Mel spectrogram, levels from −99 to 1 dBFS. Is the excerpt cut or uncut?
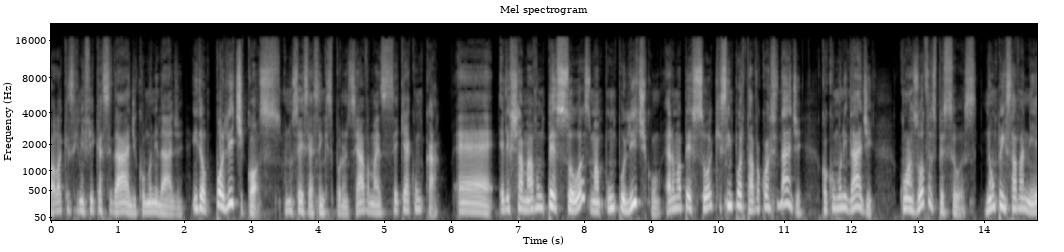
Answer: uncut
